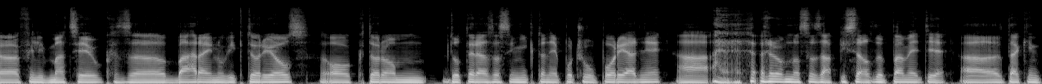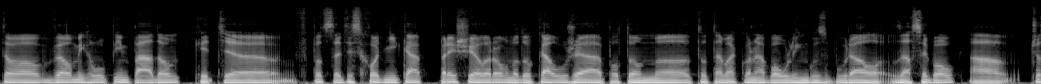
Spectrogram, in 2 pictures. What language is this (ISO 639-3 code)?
slk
